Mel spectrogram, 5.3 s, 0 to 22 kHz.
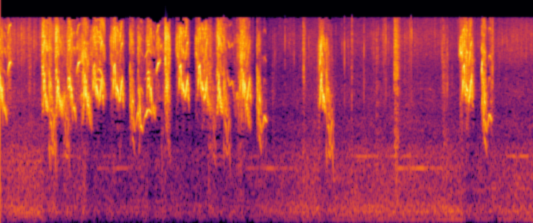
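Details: Fluffed-up sparrows, 1 February 2021, chatter in a dense string of high, clipped chirps for three seconds, followed by a few scattered single notes against faint background rumble.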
